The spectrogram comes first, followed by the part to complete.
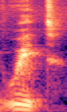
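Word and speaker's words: huit: no no oh wheat remember that it's um silent h u-i-t wait and also rhymes with nui so it's kind of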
